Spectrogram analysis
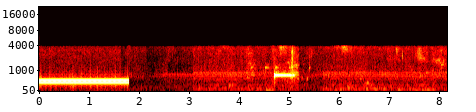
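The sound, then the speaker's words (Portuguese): Telephone tones during a call transfer: a loud steady tone for nearly two seconds, then a quiet stretch of low line noise broken by one short, brighter beep. “Só um momentinho que acho que não desliga a ligação. Transferência.”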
